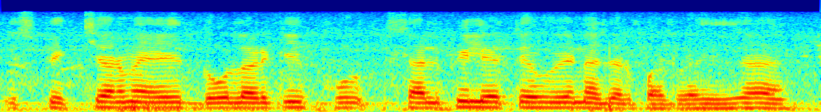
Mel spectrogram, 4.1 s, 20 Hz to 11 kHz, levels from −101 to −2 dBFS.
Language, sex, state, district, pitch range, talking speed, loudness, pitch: Hindi, male, Gujarat, Valsad, 140-155 Hz, 205 wpm, -15 LUFS, 150 Hz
